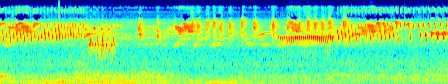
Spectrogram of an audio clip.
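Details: Lively canary of local, AF or AFS type singing a varied medley of high trills, short rattles and a lower buzzy burst, over a steady low background rumble.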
